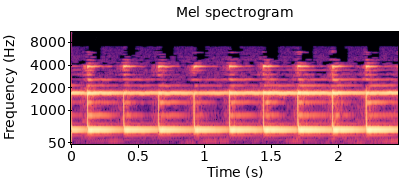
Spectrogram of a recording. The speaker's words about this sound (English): Just at that moment, quite close at hand, the dinner gong rang out.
